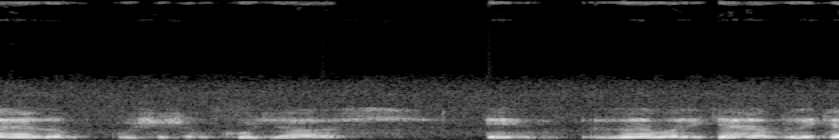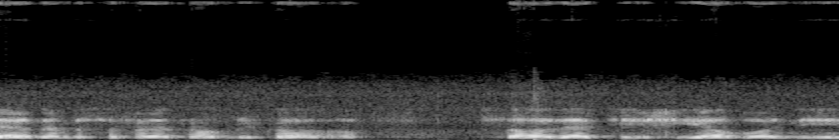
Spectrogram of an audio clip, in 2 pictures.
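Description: Speech only: a caller's voice over a telephone line, sounding thin, in short phrases with brief pauses.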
